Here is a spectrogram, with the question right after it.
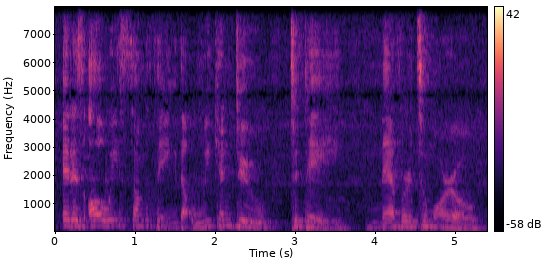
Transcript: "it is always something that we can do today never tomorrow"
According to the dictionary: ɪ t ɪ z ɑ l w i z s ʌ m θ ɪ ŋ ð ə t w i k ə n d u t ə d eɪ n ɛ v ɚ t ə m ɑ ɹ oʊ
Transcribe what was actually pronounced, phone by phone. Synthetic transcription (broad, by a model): ɪ t ɪ z ɑ l w i z s ʌ m θ ɪ ŋ ð ə t w i k ə n d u t ə d eɪ n ɛ v ɚ t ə m ɑ ɹ oʊ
